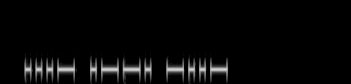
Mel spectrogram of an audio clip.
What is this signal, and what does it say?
Morse code, heard as a keyed tone, about 22 wpm, 700 Hz. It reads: VPX
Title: USA Call Sign Postfixes - 3 Letters 22wpm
